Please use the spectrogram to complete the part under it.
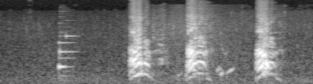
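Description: A dog in Genshin Impact gives one short yip followed by three loud, evenly spaced barks, heard close and clear over a quiet game background with no talking.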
